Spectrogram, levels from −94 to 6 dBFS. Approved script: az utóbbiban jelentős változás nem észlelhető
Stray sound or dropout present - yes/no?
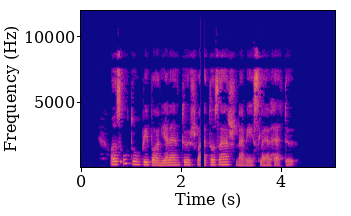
yes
